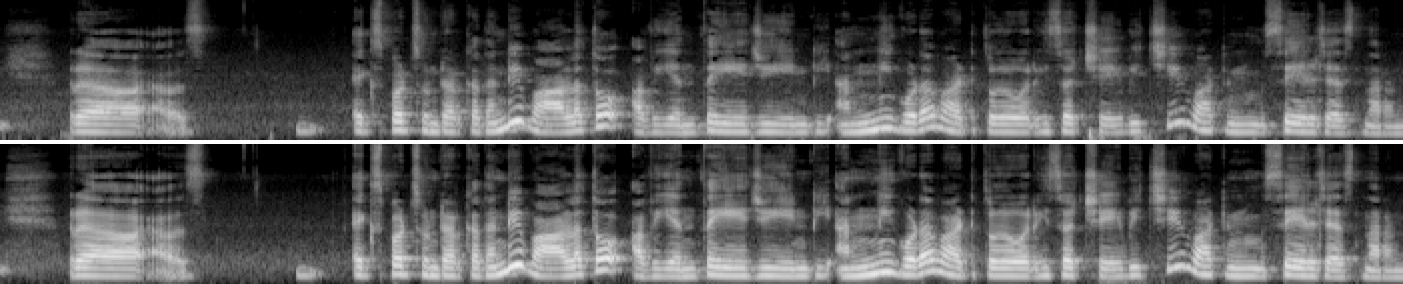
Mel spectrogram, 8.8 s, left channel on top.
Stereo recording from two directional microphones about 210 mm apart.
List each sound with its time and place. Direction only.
0.0 s speech: 20° right (ahead or behind)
